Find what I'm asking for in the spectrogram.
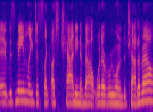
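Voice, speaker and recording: A woman with a Baltimore accent. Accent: Baltimore accent, described as horrible. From US, Baltimore, Maryland. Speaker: film blogger and editor. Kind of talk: casual chat. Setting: studio.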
